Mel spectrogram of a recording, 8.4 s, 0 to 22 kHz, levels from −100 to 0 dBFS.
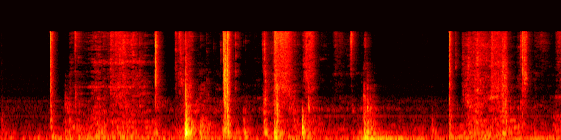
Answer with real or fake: real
